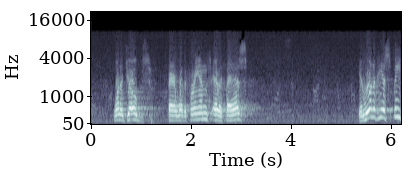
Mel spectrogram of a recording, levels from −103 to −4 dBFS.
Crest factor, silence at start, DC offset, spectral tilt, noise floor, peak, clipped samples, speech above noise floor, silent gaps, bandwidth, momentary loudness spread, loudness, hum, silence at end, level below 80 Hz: 14 dB; 0.45 s; under 0.1%; -7.5 dB/octave; -52 dBFS; -6 dBFS; under 0.1%; 34 dB; none; 7.4 kHz; 13 LU; -18 LUFS; none; 0 s; -64 dBFS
